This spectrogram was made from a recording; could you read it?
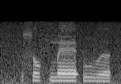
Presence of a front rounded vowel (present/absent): absent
